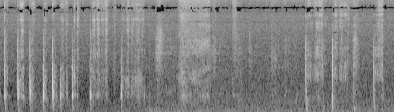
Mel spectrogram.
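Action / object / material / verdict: tap / plastic stylus on a tablet glass screen with matte plastic film / plastic film / none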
